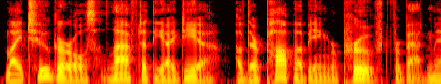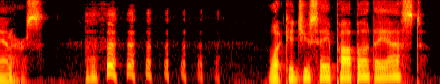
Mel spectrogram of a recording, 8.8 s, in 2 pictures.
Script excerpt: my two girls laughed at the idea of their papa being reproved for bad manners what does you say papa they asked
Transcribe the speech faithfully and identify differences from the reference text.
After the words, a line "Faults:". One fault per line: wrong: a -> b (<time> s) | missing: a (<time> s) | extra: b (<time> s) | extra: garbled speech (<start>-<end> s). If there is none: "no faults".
my two girls laughed at the idea of their papa being reproved for bad manners what did you say papa they asked
Faults:
wrong: does -> did (7.2 s)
